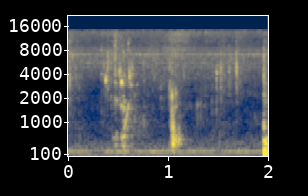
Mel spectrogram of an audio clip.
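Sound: sipping a little water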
